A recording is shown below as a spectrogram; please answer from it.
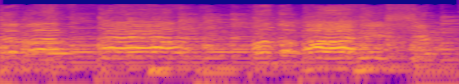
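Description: Folk music: voices singing with banjo and guitar accompaniment.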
